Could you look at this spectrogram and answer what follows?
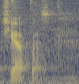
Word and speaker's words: Chiapas: se levantaron en chiapas no sabíamos ni pronunciar chiapas decíamos chapas como marcos y molduras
